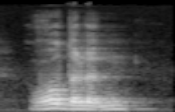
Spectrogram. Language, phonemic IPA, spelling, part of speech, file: Dutch, /ˈrɔdələ(n)/, roddelen, verb, Nl-roddelen.ogg
- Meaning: to gossip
